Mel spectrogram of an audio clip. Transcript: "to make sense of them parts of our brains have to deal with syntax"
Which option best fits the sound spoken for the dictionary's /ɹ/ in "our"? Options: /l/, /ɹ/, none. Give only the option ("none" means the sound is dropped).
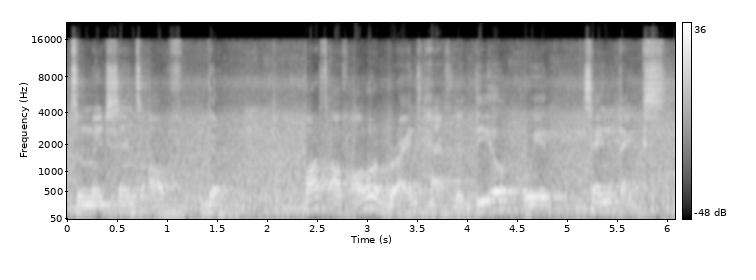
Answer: /l/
